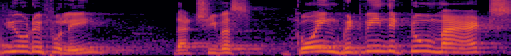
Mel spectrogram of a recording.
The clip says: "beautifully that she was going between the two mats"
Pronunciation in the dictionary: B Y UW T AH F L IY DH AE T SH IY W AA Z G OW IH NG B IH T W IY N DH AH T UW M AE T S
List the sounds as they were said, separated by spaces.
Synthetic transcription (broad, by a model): B Y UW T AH F L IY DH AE T SH IY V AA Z G OW IH NG B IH T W IY N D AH T UW M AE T S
